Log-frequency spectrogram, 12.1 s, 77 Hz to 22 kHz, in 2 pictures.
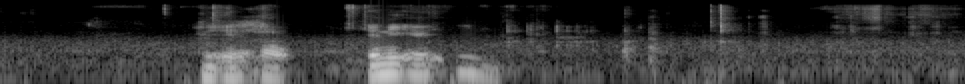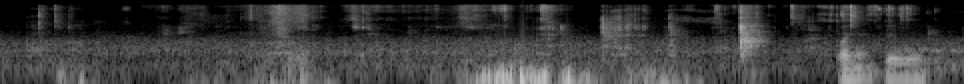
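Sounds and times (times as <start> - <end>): plastic parts clicking and scraping: 3.1 - 12.0.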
